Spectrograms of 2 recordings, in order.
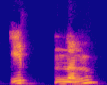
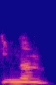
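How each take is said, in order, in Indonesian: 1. Bunyi t ada sebelum n. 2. Bunyi n ada sebelum n.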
